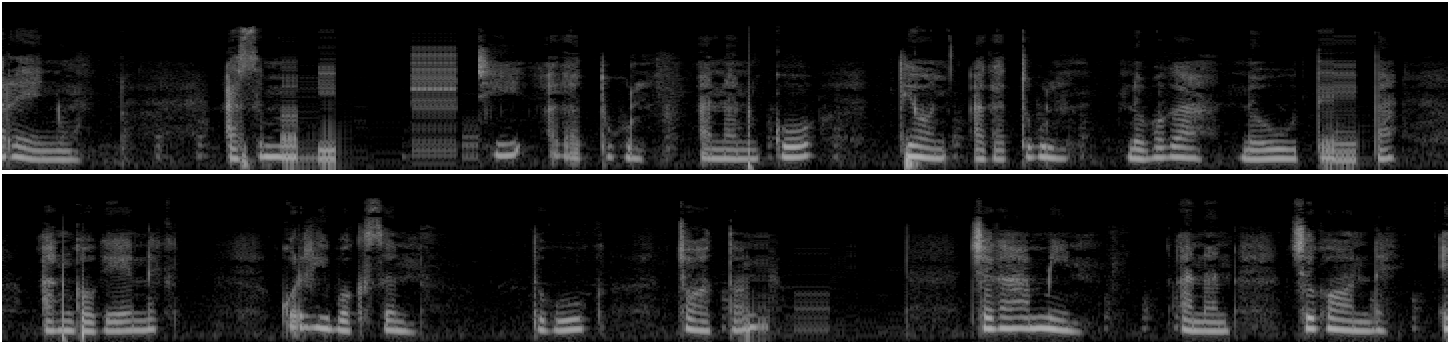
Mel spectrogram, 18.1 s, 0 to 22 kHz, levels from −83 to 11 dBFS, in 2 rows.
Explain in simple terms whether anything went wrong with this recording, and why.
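Three stretches of the speech turn into a stiff, metallic buzz, from 1.76 to 3.00 s, 8.26 to 8.62 s and 13.65 to 14.67 s. This robotic sound from repeated short buffers likely comes from audio arriving too slowly. The software keeps replaying the last 20 ms chunk, which forces a low 50 Hz drone, while most of the real speech in those stretches is skipped.

There are three loud pops. One sharp pop sits at 4.67 to 4.69 s, and a stronger pair comes between 9.42 and 9.57 s, with the speech continuing underneath. These were likely caused by a sudden electrical jolt from a plug, a switch, static or a driver hiccup landing on top of the signal.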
